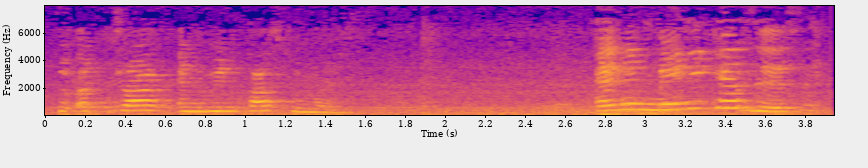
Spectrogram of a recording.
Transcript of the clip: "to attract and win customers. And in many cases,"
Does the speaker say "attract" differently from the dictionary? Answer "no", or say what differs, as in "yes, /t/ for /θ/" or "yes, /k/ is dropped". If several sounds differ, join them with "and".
no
